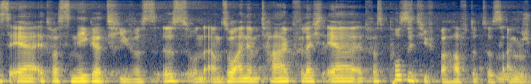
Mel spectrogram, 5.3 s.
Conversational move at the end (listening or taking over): taking over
